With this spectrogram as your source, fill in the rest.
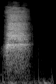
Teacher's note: There's also the harsh voiceless alveolopalatal fricative [ɕː]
